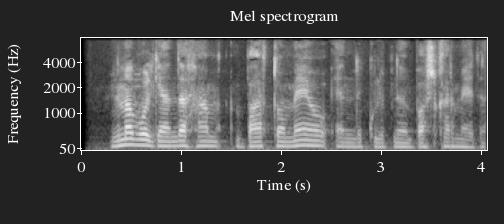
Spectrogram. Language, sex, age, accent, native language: Uzbek, male, 18-24, Farg'ona, Tajik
